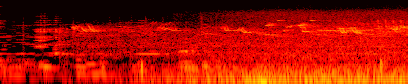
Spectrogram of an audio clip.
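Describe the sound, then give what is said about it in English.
Light birdsong with scattered high chirps and trills over a soft, rustling outdoor background, opening the intro track of a music recording, with no music yet underneath. “I like birds. Yeah, it's a pleasant way to open this.”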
